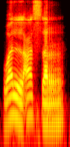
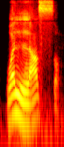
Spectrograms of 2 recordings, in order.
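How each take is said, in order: First: The final r carries a vowel sound. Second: The final r is bare and heavy. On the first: The speaker calls it wrong. "jangan sampai nampak seperti huruf eh, berharokat" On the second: The speaker calls it right. "Tapi rok tebal"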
